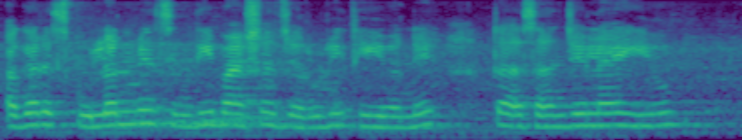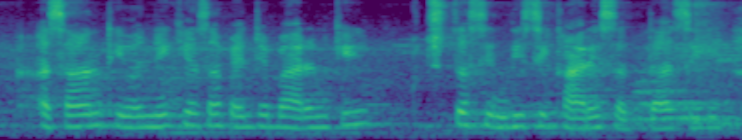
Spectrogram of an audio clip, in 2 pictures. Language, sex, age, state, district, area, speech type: Sindhi, female, 45-60, Delhi, South Delhi, urban, spontaneous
